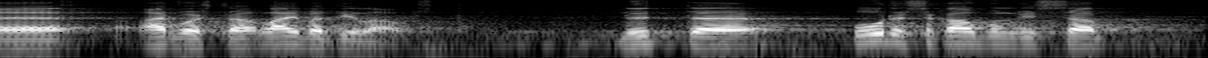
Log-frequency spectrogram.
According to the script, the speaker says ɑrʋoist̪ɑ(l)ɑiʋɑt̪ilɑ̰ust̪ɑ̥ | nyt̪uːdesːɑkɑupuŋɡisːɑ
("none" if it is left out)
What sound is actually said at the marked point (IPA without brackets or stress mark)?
l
